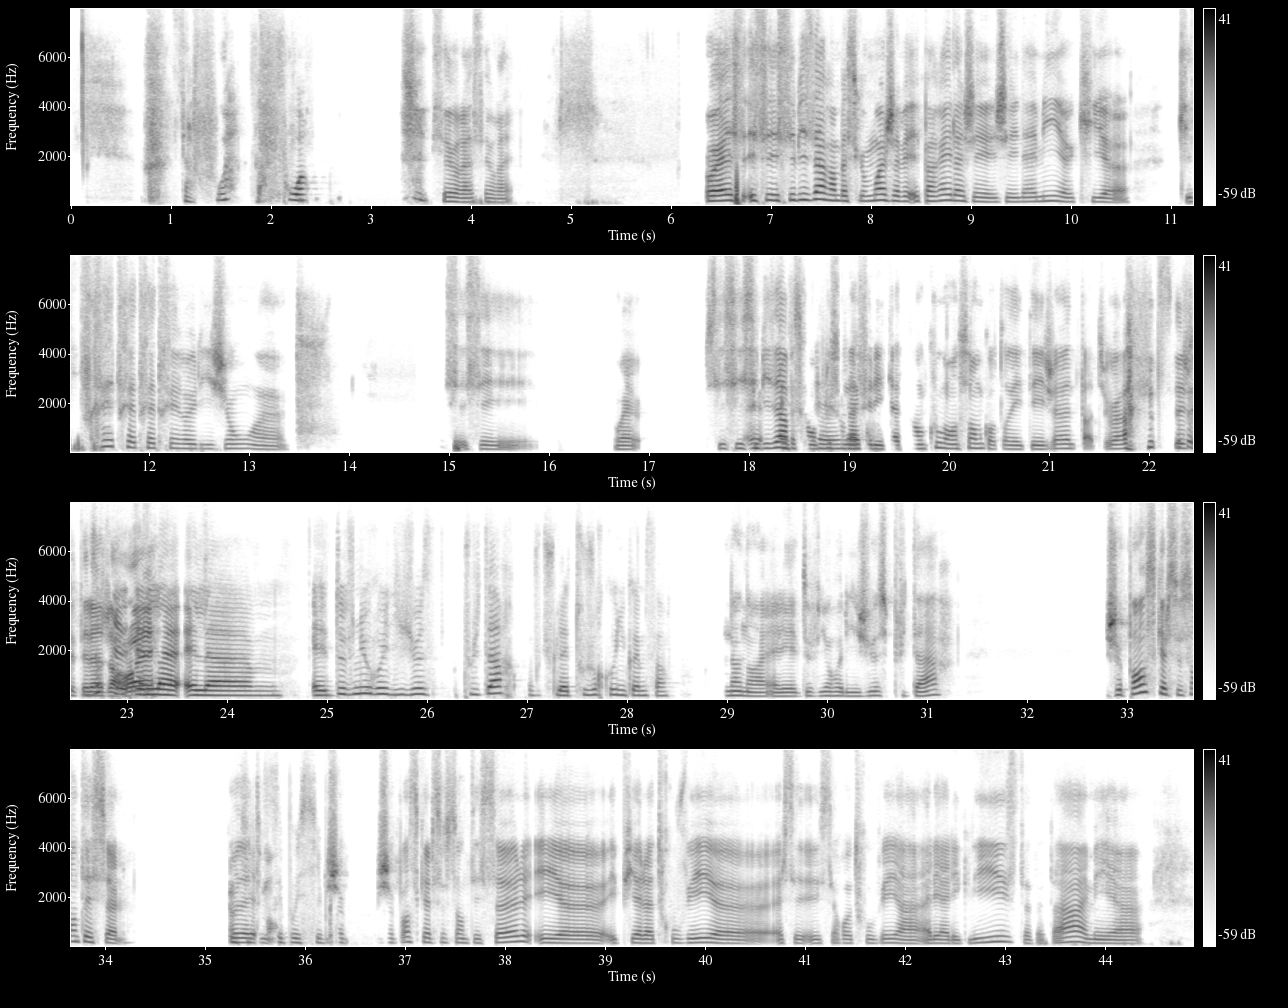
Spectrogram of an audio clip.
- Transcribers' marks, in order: chuckle; stressed: "foi"; tapping; other background noise; blowing; distorted speech; chuckle
- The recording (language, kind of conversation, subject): French, unstructured, Avez-vous déjà été surpris par un rituel religieux étranger ?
